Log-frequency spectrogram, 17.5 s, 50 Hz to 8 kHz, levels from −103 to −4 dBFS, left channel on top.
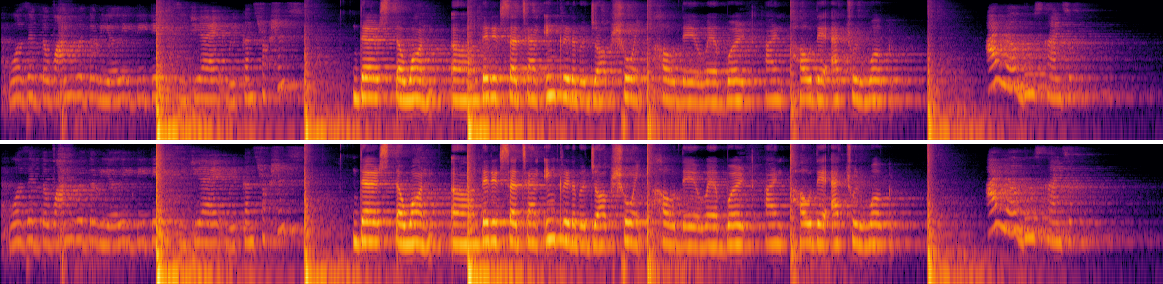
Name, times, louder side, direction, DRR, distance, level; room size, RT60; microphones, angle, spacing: voice 1, 0.1-4.5 14.8-16.1, left 1 dB, 10° left, -1 dB, 1.3 m, -35 dB
sound 1, 2.3-2.8 4.6-4.9 7.0-7.4 9.7-10.0 11.8-12.1 13.9-14.2, right 3 dB, 65° right, 0.7 m, -26 dB
voice 2, 5.3-6.5 6.8-11.2 11.5-13.4, right 1 dB, 25° right, 7 dB, 1.0 m, -25 dB
29.5 x 16.5 x 6.2 m, 2.5 s
head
